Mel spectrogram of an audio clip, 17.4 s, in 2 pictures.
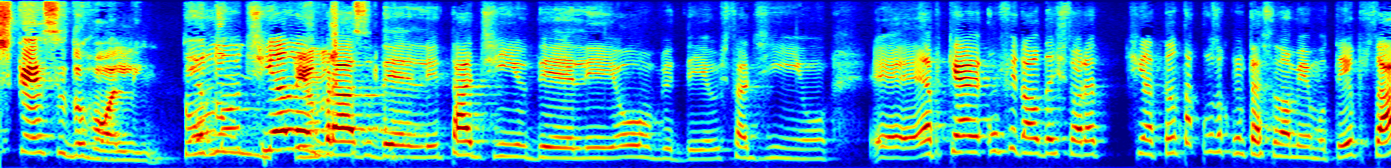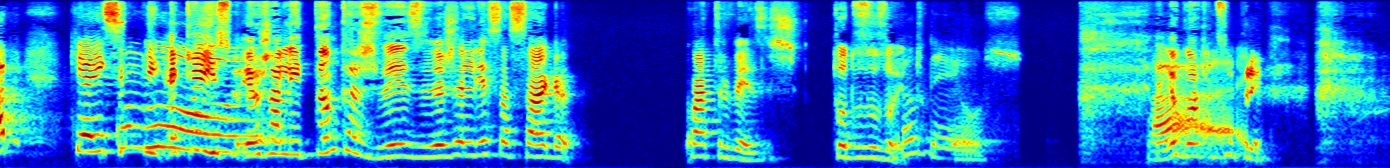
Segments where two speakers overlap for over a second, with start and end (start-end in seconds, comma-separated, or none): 1.1-2.6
